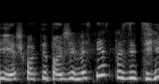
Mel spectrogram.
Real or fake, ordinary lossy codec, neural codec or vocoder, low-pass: real; AAC, 48 kbps; none; 7.2 kHz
